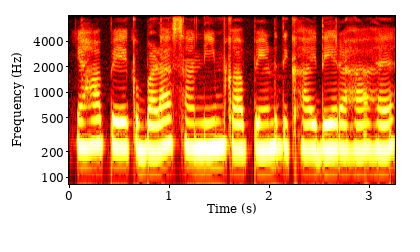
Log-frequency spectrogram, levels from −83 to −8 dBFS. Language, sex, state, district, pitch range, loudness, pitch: Hindi, female, Jharkhand, Ranchi, 215-225 Hz, -13 LUFS, 220 Hz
